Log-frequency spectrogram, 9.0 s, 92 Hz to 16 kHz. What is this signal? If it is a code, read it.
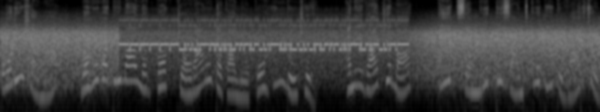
RTTY (50 baud, 450 Hz shift), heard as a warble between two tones, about 1850 Hz centre, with radio static and speech in Gujarati. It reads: QRZ? DE HB4ZX K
